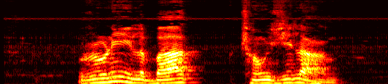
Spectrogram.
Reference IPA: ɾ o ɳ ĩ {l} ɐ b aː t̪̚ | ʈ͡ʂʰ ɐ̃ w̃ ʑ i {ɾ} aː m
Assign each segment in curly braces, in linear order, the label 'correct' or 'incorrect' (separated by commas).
correct, incorrect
